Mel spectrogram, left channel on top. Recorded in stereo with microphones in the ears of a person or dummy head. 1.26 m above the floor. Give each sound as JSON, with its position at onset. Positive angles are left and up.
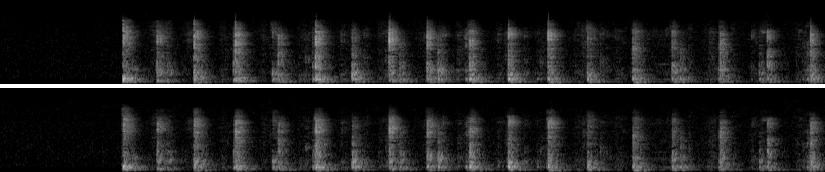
{"t": 1.2, "sound": "running footsteps", "side_deg": 70, "distance_m": 5.0}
